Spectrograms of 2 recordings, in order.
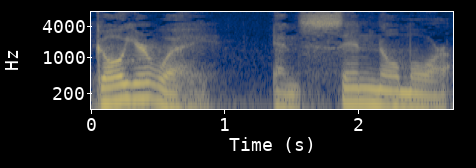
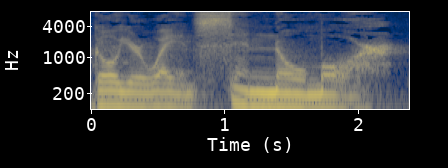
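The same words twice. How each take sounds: First: It is said in a warm, gentle tone. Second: It is said in a stern, warning tone. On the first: It is a release from guilt. The speaker calls it right. "I'm freeing you right now. You're free" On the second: It is a warning of punishment next time. The speaker calls it wrong. "It's not go your way and sin no more. I'll let you off the hook this time, lady. But next time, you're in deep trouble"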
